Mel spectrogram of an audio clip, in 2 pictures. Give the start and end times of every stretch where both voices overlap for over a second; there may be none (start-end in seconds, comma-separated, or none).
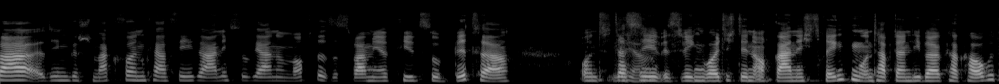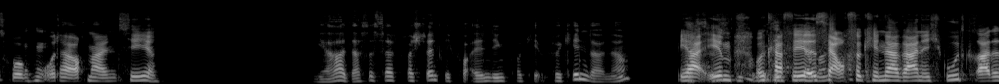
16.8-18.7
